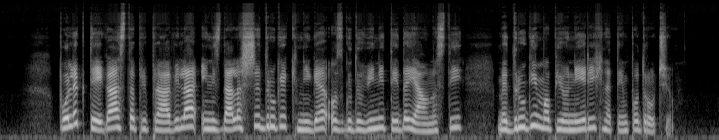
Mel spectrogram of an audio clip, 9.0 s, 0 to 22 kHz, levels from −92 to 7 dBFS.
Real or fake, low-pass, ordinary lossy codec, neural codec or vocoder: real; 19.8 kHz; Opus, 32 kbps; none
